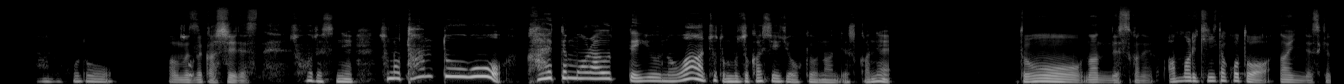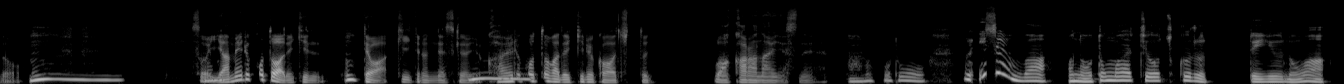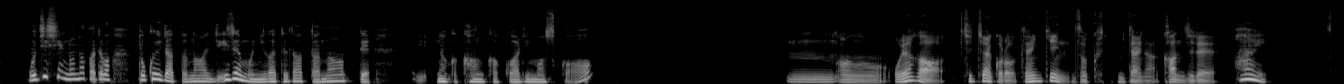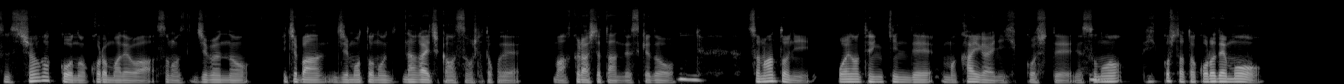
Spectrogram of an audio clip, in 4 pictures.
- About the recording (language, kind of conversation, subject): Japanese, advice, 新しい環境で友達ができず、孤独を感じるのはどうすればよいですか？
- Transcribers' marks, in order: none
